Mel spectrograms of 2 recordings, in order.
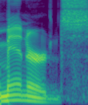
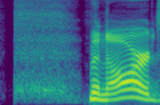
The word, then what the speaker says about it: Menards: I was saying Minards and people were laughing at that. I thought it was Menards. Uh, it is Menards and I don't really know even what.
